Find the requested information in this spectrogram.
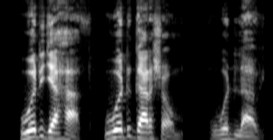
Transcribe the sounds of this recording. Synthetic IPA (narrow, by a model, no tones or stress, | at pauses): wodd͡ʒaɦa̰θ | wodɡaɾʃɔ̰m | wodlawḭ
